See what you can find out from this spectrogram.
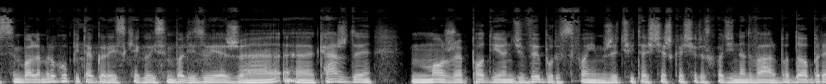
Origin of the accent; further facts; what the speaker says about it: Węgorzewo, Warmian-Masurian Voivodeship, Poland; also born or lived in Tricity; Ja jestem z małej miejscowości na Mazurach, z Węgorzewa, dumny. Potem mieszkałem w Trójmieście i nie jestem ani z bogatej rodziny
